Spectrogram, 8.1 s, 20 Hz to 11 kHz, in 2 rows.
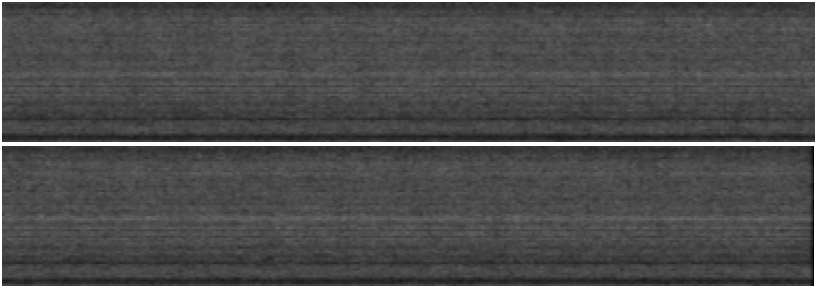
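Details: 53" Casablanca Spirit Of Saturn ceiling fan in Snow White/Bright Brass, recorded November 2018 before bearing replacement: running fan gives a steady harsh hiss over a faint low rhythmic rumble from worn, bad bearings.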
